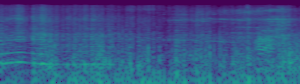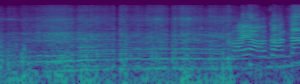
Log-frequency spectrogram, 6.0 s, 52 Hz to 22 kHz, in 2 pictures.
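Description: Polaris SKS 700 snowmobile's two-stroke twin engine running under way on the trail, its pitch sagging and then climbing slowly as the throttle changes, over a rough running noise from the track.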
